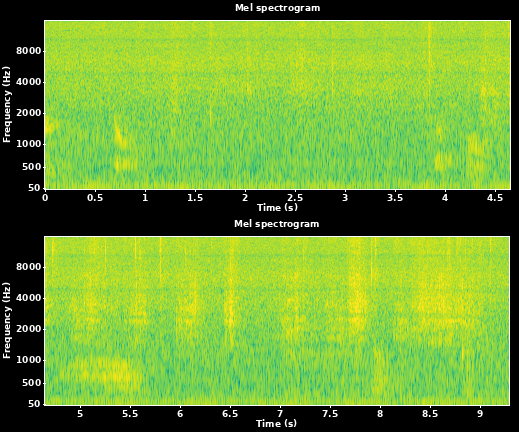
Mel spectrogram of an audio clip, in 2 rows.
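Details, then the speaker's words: Adult stomach growling from hunger around 8 a.m. before breakfast, recorded during a shave: faint gurgling rumbles over steady room hum and razor scraping; borborygmi. "so that's what you're hearing is a little bit of stomach growling there so i apologize for that noise"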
